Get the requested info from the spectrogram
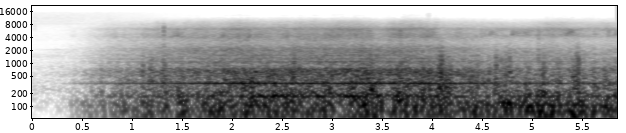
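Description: Small boat's motor running steadily with the boat underway, wind buffeting the microphone. The sound fades in over the first second or two, then holds at a constant pitch.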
